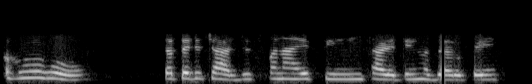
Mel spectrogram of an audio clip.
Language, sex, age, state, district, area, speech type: Marathi, female, 30-45, Maharashtra, Wardha, rural, conversation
